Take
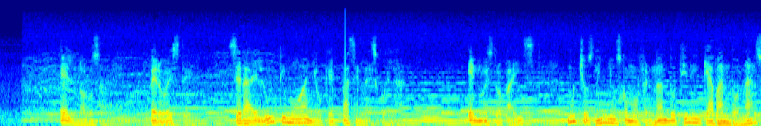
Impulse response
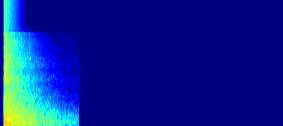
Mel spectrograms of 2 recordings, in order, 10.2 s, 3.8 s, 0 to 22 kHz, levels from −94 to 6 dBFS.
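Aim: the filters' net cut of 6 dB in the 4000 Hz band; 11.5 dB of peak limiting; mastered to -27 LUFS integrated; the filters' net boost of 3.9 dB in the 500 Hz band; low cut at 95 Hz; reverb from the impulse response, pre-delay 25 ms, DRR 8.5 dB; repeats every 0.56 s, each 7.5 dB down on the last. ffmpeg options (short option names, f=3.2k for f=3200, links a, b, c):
-filter_complex "[0:a]highpass=95,equalizer=f=500:t=o:g=5,equalizer=f=4k:t=o:g=-8,alimiter=limit=-22dB:level=0:latency=1,aecho=1:1:560|1120|1680|2240|2800:0.422|0.177|0.0744|0.0312|0.0131,asplit=2[a][b];[1:a]atrim=start_sample=2205,adelay=25[c];[b][c]afir=irnorm=-1:irlink=0,volume=-31.5dB[d];[a][d]amix=inputs=2:normalize=0,volume=0.5dB"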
